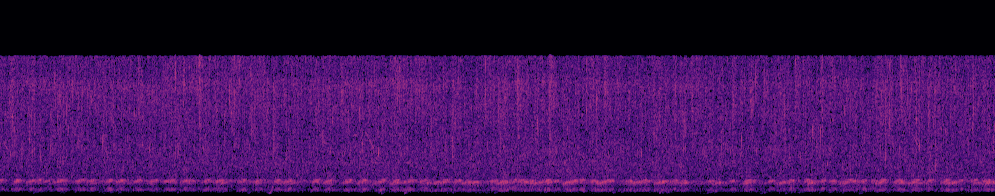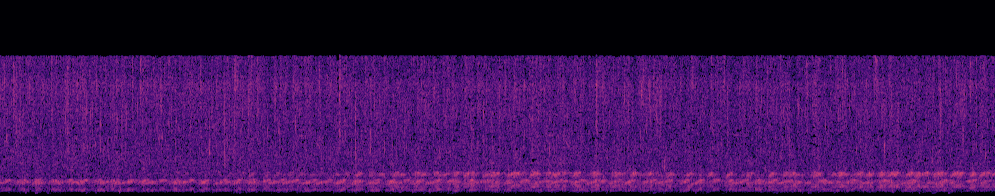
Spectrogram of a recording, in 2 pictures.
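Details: Soothing chorus of many frogs calling together beside a river, a dense continuous pulsed croaking in two bands, lower and higher, with the upper band rising in pitch partway through; steady background hiss of flowing water.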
